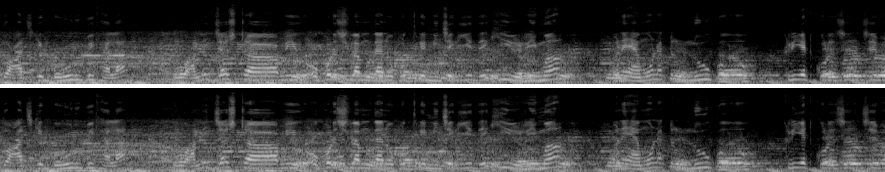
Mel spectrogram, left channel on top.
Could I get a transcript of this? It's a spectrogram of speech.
তো আজকে বহুরূপী খেলা। তো আমি জাস্ট আমি ওপরে ছিলাম, দেন ওপর থেকে নিচে গিয়ে দেখি রিমা মানে এমন একটা লুক ও ক্রিয়েট করেছে যে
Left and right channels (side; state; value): both; normal; correlation 0.64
